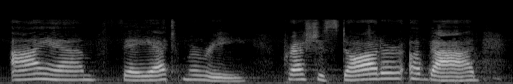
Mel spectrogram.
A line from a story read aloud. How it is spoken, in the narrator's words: said in a stronger voice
